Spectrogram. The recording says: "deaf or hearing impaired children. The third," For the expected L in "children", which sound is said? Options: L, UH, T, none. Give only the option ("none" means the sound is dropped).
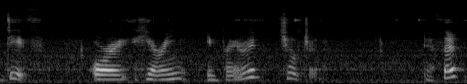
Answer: L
